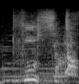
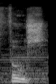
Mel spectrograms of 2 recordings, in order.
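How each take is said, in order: First: It is said the American way, like 'foosa'. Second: It is said the Malagasy-style way, like 'foosh'. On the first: This is how Americans say it. "Americans saying Fusa" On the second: This is closest to the original pronunciation. "if you want to feel better than everyone, it's Foosh"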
